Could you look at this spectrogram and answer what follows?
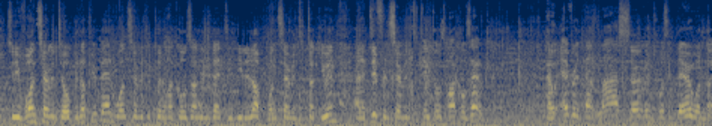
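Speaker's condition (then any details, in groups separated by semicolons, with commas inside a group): No condition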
